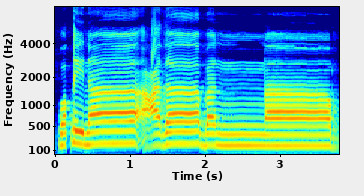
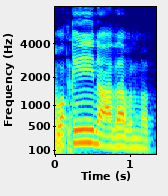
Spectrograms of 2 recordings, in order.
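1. 'na' অংশটি টানা হয়, 'qi' নয়। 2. 'qi' অংশটি টানা হয়, 'na' নয়। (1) "নুন টান হয় কিন্তু আর কফ টান হয় না" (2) "অনেকে কফকে টান দেয় নুনকে টান দেয় না, ... এটা সম্পূর্ণ ভুল"

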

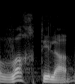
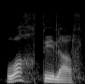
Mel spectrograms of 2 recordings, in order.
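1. پہلی آواز میں دانت ہونٹوں پر لگتے ہیں۔ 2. پہلی آواز گول ہونٹوں سے ادا ہوتی ہے۔ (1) "آپ نے پڑھا واختلاف, آپ کے دانت لگے ہونٹوں پر" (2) "واؤ جو ہے نا اس کو جو پڑھتے ہیں ہونٹ گول کر کے پڑھتے ہیں"

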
